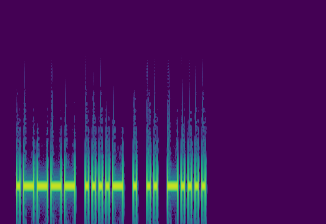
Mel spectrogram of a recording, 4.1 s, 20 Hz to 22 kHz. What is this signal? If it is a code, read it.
Morse code, heard as a keyed tone, about 28 wpm, 700 Hz. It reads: 14EI6
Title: Five Challenging Letter-Number Combinations 28wpm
